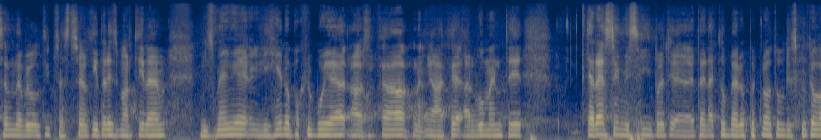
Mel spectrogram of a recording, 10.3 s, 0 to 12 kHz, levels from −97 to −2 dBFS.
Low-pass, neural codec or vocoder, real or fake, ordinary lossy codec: 10.8 kHz; codec, 24 kHz, 1 kbps, SNAC; fake; AAC, 64 kbps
